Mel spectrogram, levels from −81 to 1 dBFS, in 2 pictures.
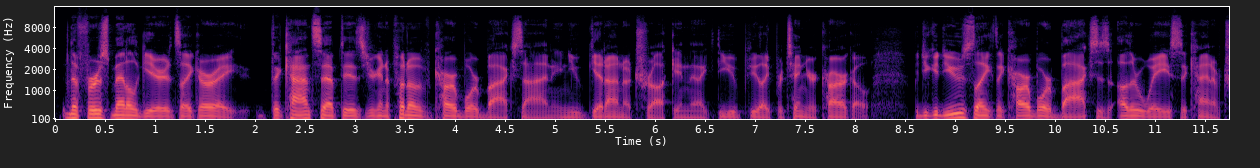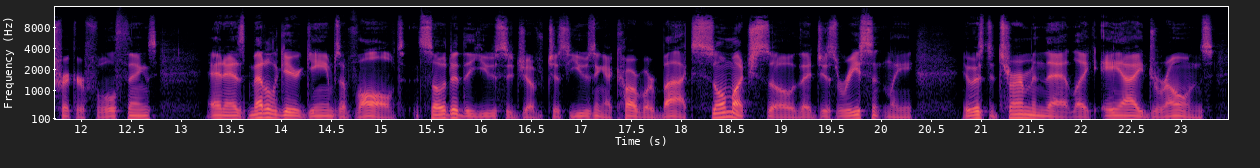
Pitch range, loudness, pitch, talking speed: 80-100 Hz, -26 LUFS, 90 Hz, 205 wpm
